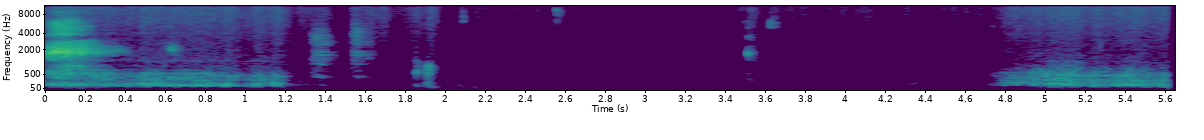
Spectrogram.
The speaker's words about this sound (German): Jetzt hier im Hintergrund ist es vielleicht so ein bisschen der Mops, der schnarcht.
